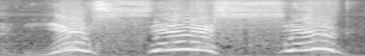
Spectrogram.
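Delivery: slow, high, loud yell; loud drawn-out yell. Real, not acted. Man in car yelling at the viewers, loud and slow. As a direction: stretch it out, yelling at the camera. Shouting at camera after encounter.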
